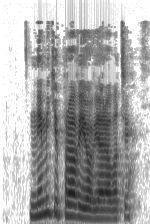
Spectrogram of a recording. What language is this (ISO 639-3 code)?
mkd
